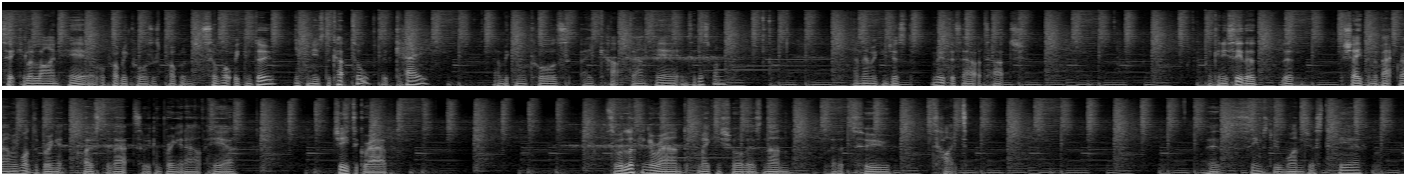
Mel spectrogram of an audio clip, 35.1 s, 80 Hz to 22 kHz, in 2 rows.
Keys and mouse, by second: 4.4 k, 10.4 right click, 12.6-13.0 drag, 13.7-14.2 right drag, 15.7-17.0 drag, 20.6 g, 22.0 click, 27.5 right click, 28.4 click, 28.9 click, 29.3 middle click, 31.0-34.7 middle drag, 34.7 right click.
